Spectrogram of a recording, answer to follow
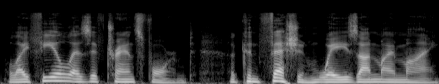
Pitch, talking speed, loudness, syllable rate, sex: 115 Hz, 150 wpm, -19 LUFS, 4.1 syllables/s, male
